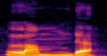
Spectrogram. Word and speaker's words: lambda: Ini bacanya lambda, panjang gelombang.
